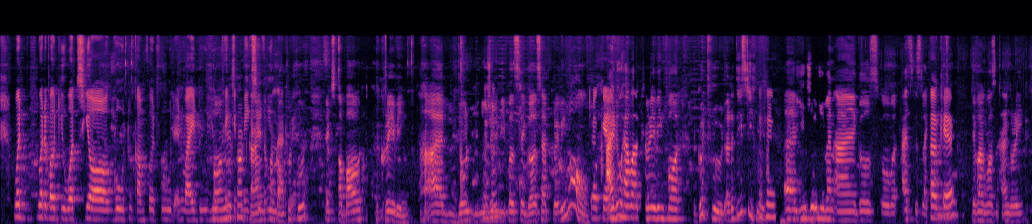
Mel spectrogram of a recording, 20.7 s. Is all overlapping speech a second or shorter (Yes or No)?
No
